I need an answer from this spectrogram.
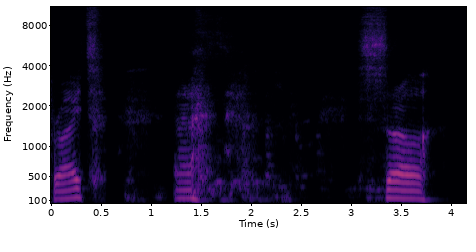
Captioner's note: laughs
